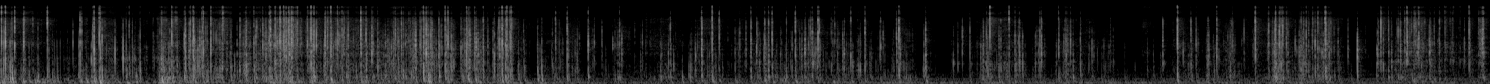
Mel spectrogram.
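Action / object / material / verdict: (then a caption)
scrape / thin plastic film bag / plastic film / none. Fingers crinkle and handle a blue and clear plastic film packaging bag with a barcode label, made for memory foam insoles, then open it close to the microphone. The sound is a dense stream of bright, sharp crackles and crinkles, mostly in the high range with little low end, and each snap dies away almost at once. The activity is busiest in the first few seconds, then continues in uneven bursts with brief pauses.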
